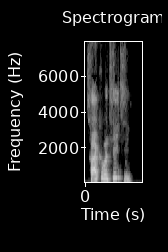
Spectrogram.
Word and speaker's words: Taika Waititi: No, you just not pronounced it right at all. – Ain't that what my man's name is? – You said Taika Waititi.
